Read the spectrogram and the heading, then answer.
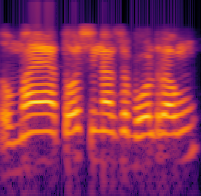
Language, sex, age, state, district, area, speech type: Hindi, male, 30-45, Rajasthan, Nagaur, rural, conversation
